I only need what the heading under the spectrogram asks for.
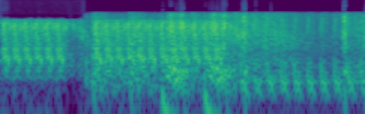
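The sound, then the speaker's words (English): A company of soldiers opens fire in a heavy, continuous barrage, a dense rattle of rapid shots that thickens after the first moment and stays loud and unbroken throughout, with no voices. “A Company! Fire when ready!”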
